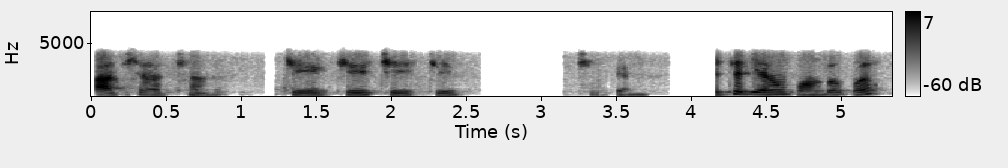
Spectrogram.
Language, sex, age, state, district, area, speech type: Sindhi, female, 45-60, Uttar Pradesh, Lucknow, rural, conversation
